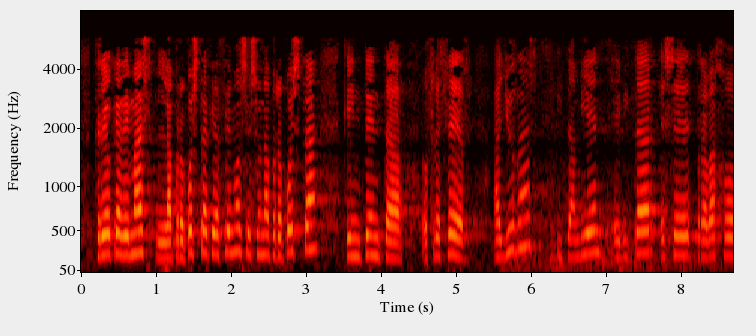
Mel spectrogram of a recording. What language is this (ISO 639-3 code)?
spa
